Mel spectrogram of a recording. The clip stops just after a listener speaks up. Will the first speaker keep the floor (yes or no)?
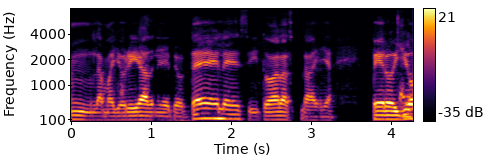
no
